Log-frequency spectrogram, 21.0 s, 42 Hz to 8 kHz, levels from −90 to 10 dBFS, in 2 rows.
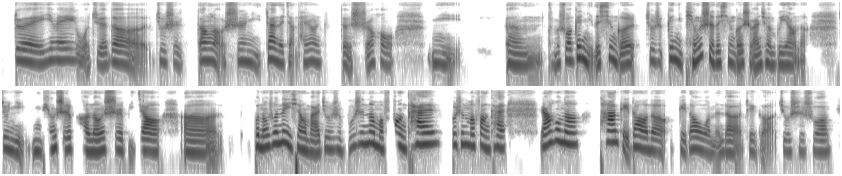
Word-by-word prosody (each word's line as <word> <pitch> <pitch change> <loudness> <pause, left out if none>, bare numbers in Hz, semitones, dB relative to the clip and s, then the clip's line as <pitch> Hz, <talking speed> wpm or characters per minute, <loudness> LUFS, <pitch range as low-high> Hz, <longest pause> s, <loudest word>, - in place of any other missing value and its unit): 对， 195 -5 0
因 215 +3 -6
为 220 0 -3
我 - - -8
觉 160 -2 -6
得 180 -1 -1
就 200 - -9
是 170 -5 -6
当 215 +1 0
老 195 - -2
师 205 0 -2
你 170 -7 -8
站 230 -2 +2
在 180 - -3
讲 - - -8
台 190 - -8
上 195 -2 -5 0.2
的 - - -5
时 - - -3
候， - - -7 0.4
你 180 -2 -9 0.5
嗯， 160 -4 -5
怎 160 - -16
么 170 - -6
说， 210 +3 0
跟 240 -1 +2
你 170 - -4
的 165 - -2
性 220 +5 -2
格 175 -1 0
就 205 -2 -8
是 190 - -6
跟 235 -2 -2
你 190 - -2
平 190 +8 -1
时 240 - +3
的 180 - -1
性 185 0 -4
格 - - -2
是 - - +1
完 - - 0
全 175 -2 -4
不 165 - -8
一 - - -3
样 160 -1 -3
的， - - -10 0.4
就 215 - -2
你 170 -6 -4
你 180 +1 -4
平 200 +5 -3
时 205 -2 +3
可 200 -2 -2
能 175 +2 +3
是 195 -2 +2
比 180 - -16
较， 185 -2 +5 0.3
呃， 165 -2 +2 0.4
不 245 - +2
能 225 +1 +3
说 290 +2 +3
内 295 -3 +4
向 205 -4 +2
吧， 165 -2 +3
就 205 +3 -5
是 200 - -5
不 195 +6 -9
是 280 +2 -1
那 290 +1 +4
么 220 -7 +3
放 275 -6 +5
开 280 +3 +6
不 270 - -3
是 275 +1 -2
那 275 - 0
么 245 - +4
放 250 -3 +1
开。 220 0 +1 0.4
然 290 - +8
后 340 - +3
呢， 280 -2 +5 0.2
他 315 0 +9
给 - - -1
到 225 -4 +5
的 185 -1 0
给 175 -4 -5
到 210 +2 +2
我 180 -4 -2
们 170 - -8
的 170 -1 -1
这 175 - -8
个 - - -6
就 175 -1 -8
是 175 - -5
说， 175 0 -4
195 Hz, 270 characters per minute, -23 LUFS, 175-230 Hz, 0.5 s, 他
